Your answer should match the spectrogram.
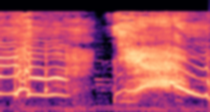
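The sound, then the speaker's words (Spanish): A person imitates the yelp of a little female dog: a few loud, shrill, choppy yelps, a brief pause, then a longer high-pitched wailing cry that rises and falls. “Y los logró separar y la perrita pegó un gran alarido cuando.”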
